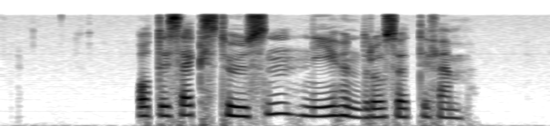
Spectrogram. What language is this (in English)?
Norwegian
